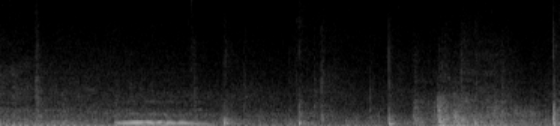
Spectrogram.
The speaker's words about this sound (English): Doors. Oh, hold the door. Yes, hold the door for me. Thank you.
